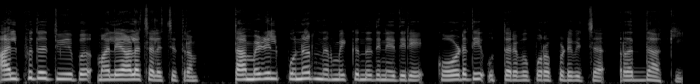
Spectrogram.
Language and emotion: Malayalam, neutral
